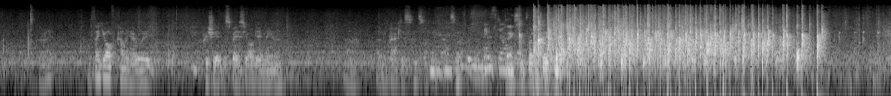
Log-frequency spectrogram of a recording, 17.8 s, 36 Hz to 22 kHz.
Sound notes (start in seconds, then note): 10.3 applause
